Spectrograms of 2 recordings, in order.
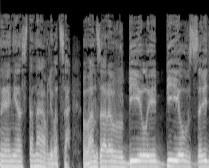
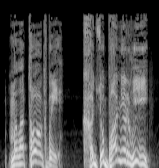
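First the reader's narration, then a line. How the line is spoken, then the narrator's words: Shouting voices. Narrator (Russian): закричали над ним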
